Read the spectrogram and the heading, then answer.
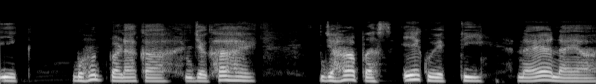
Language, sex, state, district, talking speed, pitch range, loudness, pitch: Hindi, male, Chhattisgarh, Sarguja, 110 wpm, 160-190 Hz, -16 LUFS, 170 Hz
